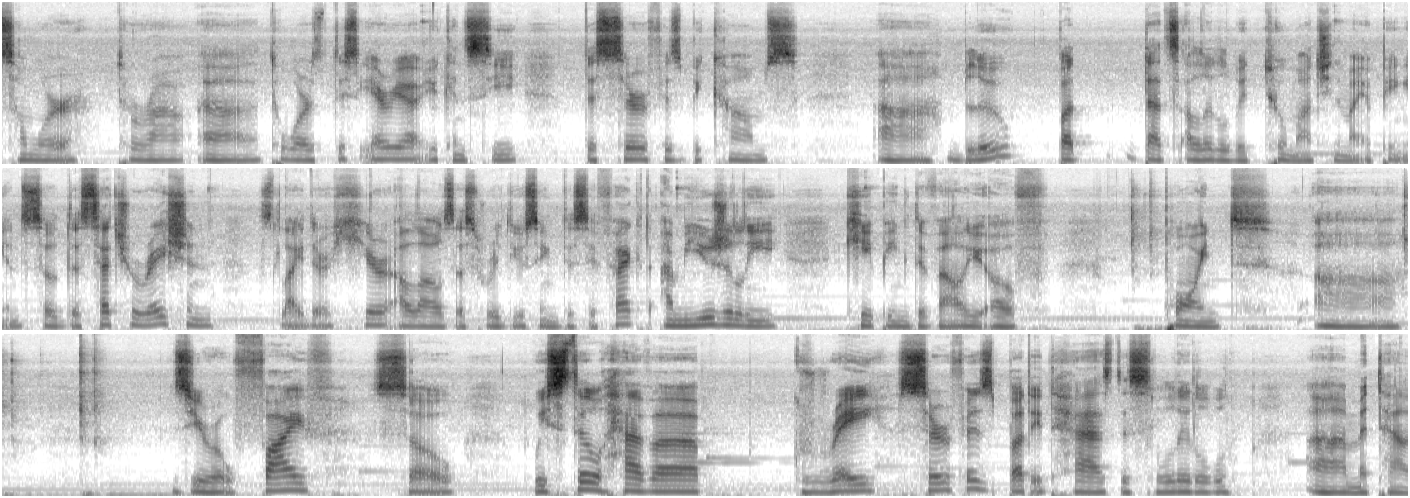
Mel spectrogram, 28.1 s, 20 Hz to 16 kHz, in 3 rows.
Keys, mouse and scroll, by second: 4.0 middle click, 4.4-5.0 scroll up 3, 5.0 middle click, 8.7 click, 20.4 middle click, 21.3 scroll down 2, 21.4 middle click, 22.1 middle click, 23.3 middle click, 24.6 middle click, 25.4 middle click, 25.7-26.8 scroll up 2, 26.8 middle click.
